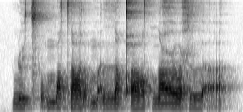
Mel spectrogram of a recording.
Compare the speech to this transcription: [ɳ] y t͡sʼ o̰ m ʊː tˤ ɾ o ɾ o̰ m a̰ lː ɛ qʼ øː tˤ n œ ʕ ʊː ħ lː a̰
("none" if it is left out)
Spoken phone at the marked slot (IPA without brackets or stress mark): ɳ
